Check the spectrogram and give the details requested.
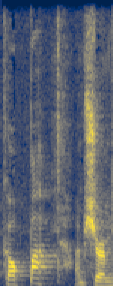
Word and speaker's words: Coppa: So this is Italian cured ham called Coppa. I'm sure I'm saying it wrong. Don't rake me over the coals. Coppa. But you have to say the pa.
